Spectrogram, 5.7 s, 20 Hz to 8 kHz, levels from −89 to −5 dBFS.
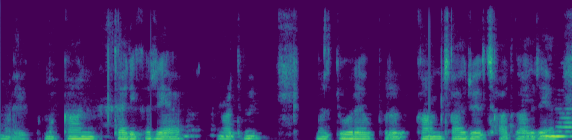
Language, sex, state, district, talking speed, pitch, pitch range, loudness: Rajasthani, male, Rajasthan, Nagaur, 155 wpm, 115 Hz, 115-120 Hz, -32 LUFS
